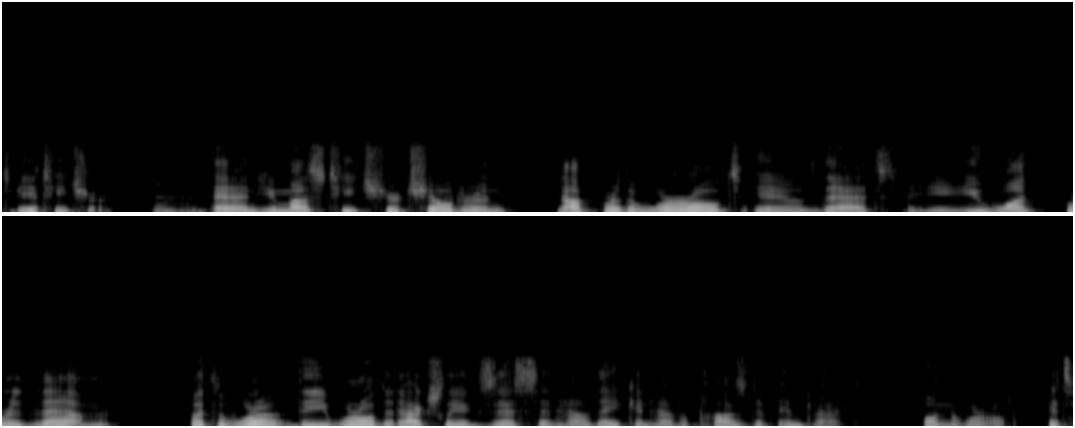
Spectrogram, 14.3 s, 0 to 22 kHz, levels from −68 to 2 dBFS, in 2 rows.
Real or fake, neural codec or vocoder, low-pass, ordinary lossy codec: real; none; 7.2 kHz; Opus, 32 kbps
